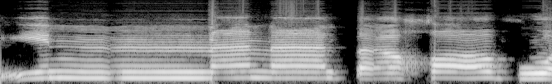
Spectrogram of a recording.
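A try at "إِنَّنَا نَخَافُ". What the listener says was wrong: Bu, bukan takha tapi nakha.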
